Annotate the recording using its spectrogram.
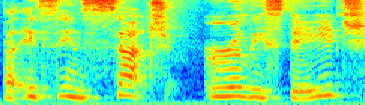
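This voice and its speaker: A woman speaks with a Swedish accent on a very clean recording with a silent background. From Sweden. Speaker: tarot reader. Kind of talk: tarot reading to camera. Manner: halting.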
